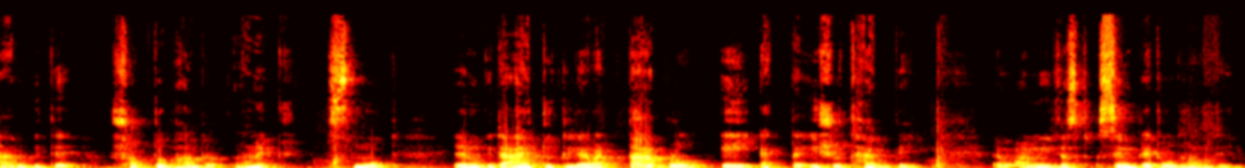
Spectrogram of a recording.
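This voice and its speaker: A man gives a casual explanatory lesson on Islam. He thinks aloud with frequent pauses, drops in English words and works through spoken examples. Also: fairly high pitch, dark tone. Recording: echoey room.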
